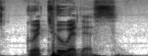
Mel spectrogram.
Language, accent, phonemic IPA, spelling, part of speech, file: English, US, /ɡɹəˈtu.ɪt.əs/, gratuitous, adjective, En-us-gratuitous.ogg
- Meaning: 1. Given freely; unearned 2. Unjustified or unnecessary; not called for by the circumstances 3. extraneous, interpolated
